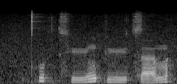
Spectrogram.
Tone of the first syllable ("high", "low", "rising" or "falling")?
high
